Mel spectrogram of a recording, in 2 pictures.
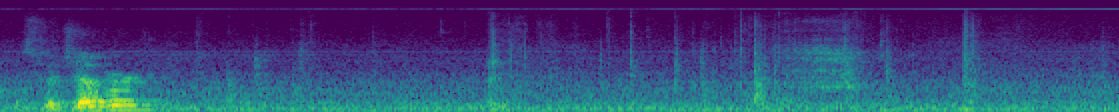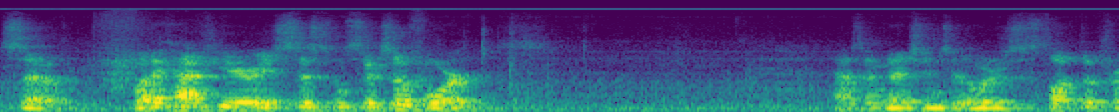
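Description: A man speaks to a group, pausing between phrases.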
